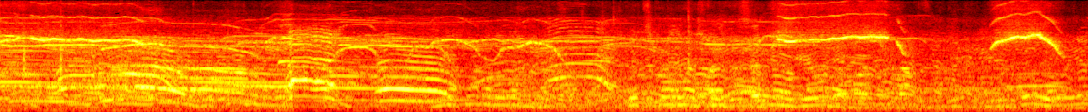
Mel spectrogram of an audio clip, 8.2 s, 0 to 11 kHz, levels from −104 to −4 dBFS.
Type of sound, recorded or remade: recorded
